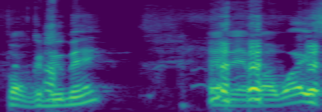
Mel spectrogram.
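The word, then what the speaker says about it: Fukudome: I'm going to put on my Kosuke Fukadume because if you know anything about baseball, his name is actually spelled fuck you do me, right? But it's pronounced Fukadume.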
